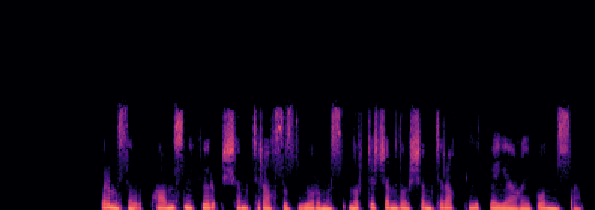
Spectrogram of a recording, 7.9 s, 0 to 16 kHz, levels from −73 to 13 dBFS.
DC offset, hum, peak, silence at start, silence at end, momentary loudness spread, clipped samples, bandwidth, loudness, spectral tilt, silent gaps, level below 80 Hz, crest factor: under 0.1%; none; -2 dBFS; 1.35 s; 0.2 s; 6 LU; under 0.1%; 8.2 kHz; -14 LUFS; -6.5 dB/octave; 1.92-2.00 s, 6.09-6.17 s, 6.41-6.50 s; -52 dBFS; 12 dB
